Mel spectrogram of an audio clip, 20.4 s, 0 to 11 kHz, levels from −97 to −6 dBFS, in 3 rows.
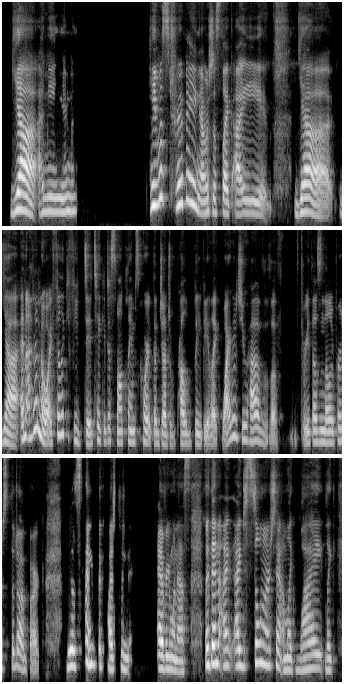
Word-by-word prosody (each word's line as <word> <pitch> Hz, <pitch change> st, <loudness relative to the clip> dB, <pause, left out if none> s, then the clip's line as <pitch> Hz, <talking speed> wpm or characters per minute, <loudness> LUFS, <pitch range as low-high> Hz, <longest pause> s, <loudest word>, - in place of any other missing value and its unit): Yeah, 230 Hz, +3 st, +7 dB
I 205 Hz, -, -6 dB
mean 215 Hz, +1 st, -2 dB, 1.5 s
he 310 Hz, +1 st, +7 dB
was 420 Hz, +2 st, +3 dB
tripping, 330 Hz, -, +2 dB
I 185 Hz, -, +2 dB
was 195 Hz, +3 st, -2 dB
just 200 Hz, -1 st, -1 dB
like, 185 Hz, -3 st, +2 dB
"I" 185 Hz, 0 st, -2 dB, 0.5 s
yeah, 175 Hz, -, +2 dB, 0.2 s
yeah, 170 Hz, -7 st, 0 dB
and 220 Hz, +5 st, +1 dB
I 240 Hz, -1 st, -3 dB
don't 370 Hz, -1 st, +2 dB
know, 315 Hz, -, +2 dB
I -, -, 0 dB
feel 280 Hz, 0 st, -5 dB
like 295 Hz, -1 st, -6 dB
if 245 Hz, -, -16 dB
you 180 Hz, -5 st, -9 dB
did 155 Hz, -1 st, -4 dB
take 195 Hz, +3 st, -8 dB
it 180 Hz, -, -11 dB
to 190 Hz, -, -8 dB
small 175 Hz, -2 st, -4 dB
claims 175 Hz, 0 st, -6 dB
court, 180 Hz, -1 st, -5 dB
the 165 Hz, -, -5 dB
judge 150 Hz, -2 st, -5 dB
would 150 Hz, +3 st, -17 dB
probably 155 Hz, 0 st, -5 dB
be -, -, -8 dB
like, -, -, -6 dB
"Why -, -, -2 dB
did 255 Hz, -1 st, -6 dB
you 210 Hz, 0 st, -5 dB
have 190 Hz, 0 st, -2 dB, 0.2 s
a -, -, -5 dB
f -, -, -17 dB, 0.4 s
$3,000 175 Hz, -1 st, -4 dB
purse 190 Hz, +2 st, -8 dB
at 190 Hz, -, -30 dB
the 220 Hz, -, -4 dB
dog 190 Hz, -7 st, -3 dB
park?" -, -, -7 dB, 0.5 s
That's 235 Hz, +1 st, +5 dB
kind 280 Hz, -4 st, +4 dB
of 255 Hz, -, -9 dB
the 245 Hz, -2 st, -3 dB
question 185 Hz, 0 st, 0 dB, 0.6 s
everyone 195 Hz, -3 st, +5 dB
asks, 155 Hz, 0 st, -4 dB, 0.2 s
but 250 Hz, +1 st, +6 dB
then 275 Hz, 0 st, +8 dB
I 240 Hz, -1 st, -2 dB
I 240 Hz, +1 st, +2 dB
still 265 Hz, +5 st, +1 dB
don't 280 Hz, -3 st, +1 dB
understand, 245 Hz, -2 st, -2 dB
I'm 175 Hz, -, -2 dB
like, 175 Hz, -1 st, -2 dB
"Why" 195 Hz, +3 st, -3 dB
like, 175 Hz, -1 st, -6 dB
195 Hz, 190 wpm, -23 LUFS, 175-240 Hz, 1.5 s, then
